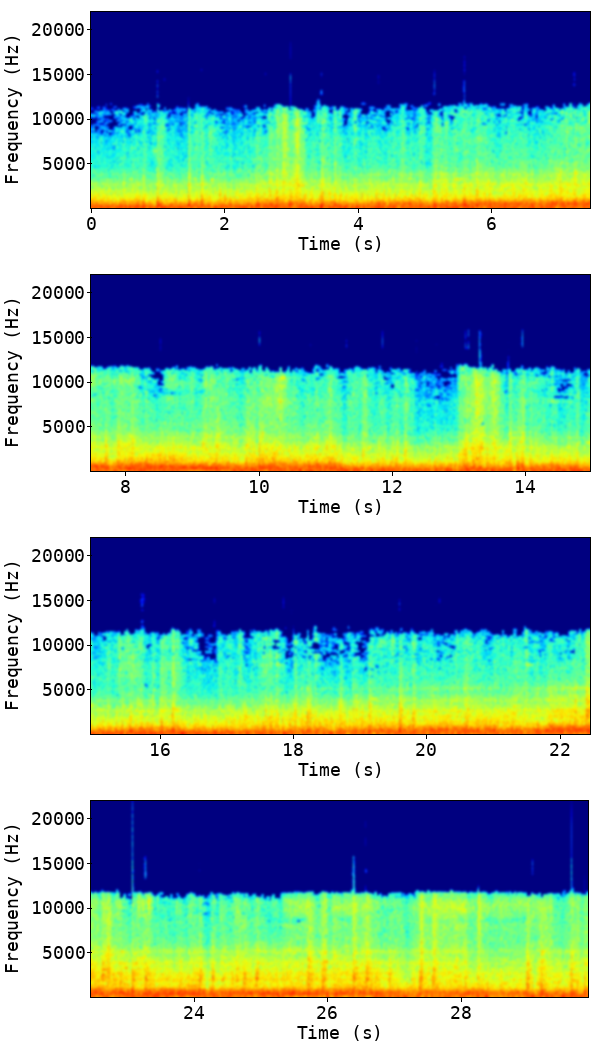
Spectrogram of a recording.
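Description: Carriage of a tourist train running along its track at steady speed, with a continuous rumble and a few sharp clicks of the wheels over the rails.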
